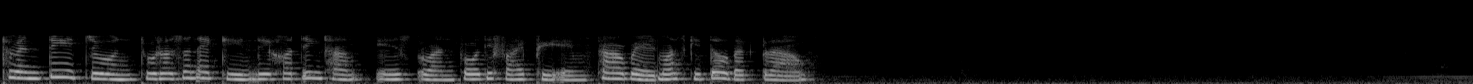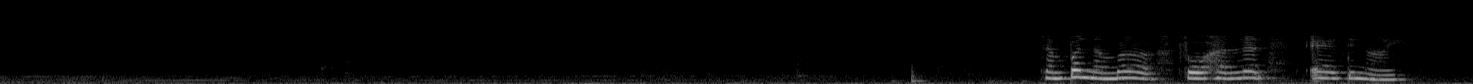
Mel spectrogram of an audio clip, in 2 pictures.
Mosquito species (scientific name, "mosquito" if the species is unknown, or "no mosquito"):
no mosquito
